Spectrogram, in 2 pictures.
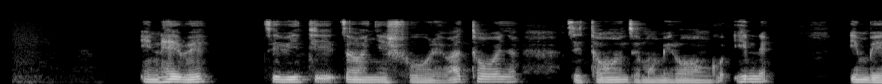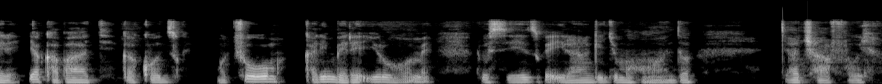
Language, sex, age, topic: Rundi, male, 18-24, education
